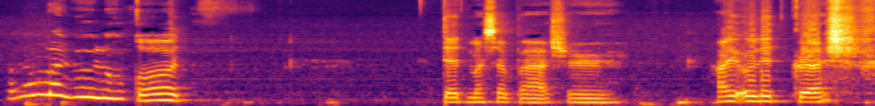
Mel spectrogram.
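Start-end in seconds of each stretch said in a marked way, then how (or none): 0.0-1.4 much higher, bright sing-song cheer. Real, not acted. Streamer cheering up her sad viewers, high and playful. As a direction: lift everyone's mood with a high, playful voice.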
